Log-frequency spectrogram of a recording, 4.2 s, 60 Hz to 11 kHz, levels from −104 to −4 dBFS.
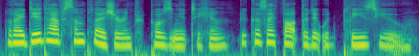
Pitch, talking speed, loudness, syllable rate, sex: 185 Hz, 270 wpm, -19 LUFS, 6.5 syllables/s, female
